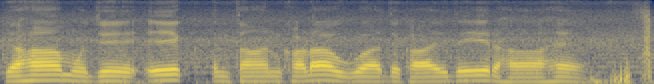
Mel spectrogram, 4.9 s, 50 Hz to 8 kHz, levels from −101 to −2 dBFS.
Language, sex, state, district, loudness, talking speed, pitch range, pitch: Hindi, male, Madhya Pradesh, Katni, -16 LUFS, 120 wpm, 120-140 Hz, 125 Hz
